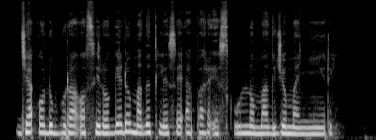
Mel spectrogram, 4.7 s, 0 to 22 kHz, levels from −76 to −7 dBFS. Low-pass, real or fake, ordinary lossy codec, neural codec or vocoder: none; fake; none; vocoder, 44.1 kHz, 128 mel bands, Pupu-Vocoder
